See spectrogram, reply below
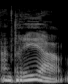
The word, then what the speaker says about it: Andrea: Und dann habe ich gesagt, na ja, ich bin Deutsche, eigentlich spricht man meinen Namen anders aus, ich bin Andrea.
